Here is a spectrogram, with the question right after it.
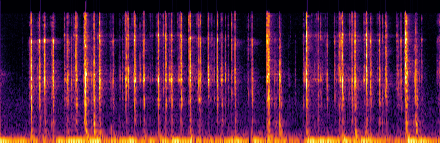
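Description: Fingertips type rapidly on a blue-lit mechanical keyboard with plastic keycaps set in a clear acrylic case. The result is a fast, steady stream of short, sharp, bright clicks over a soft low thud, each keystroke dying away almost instantly.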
